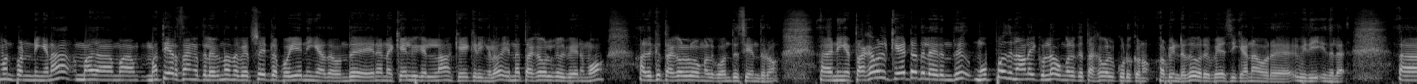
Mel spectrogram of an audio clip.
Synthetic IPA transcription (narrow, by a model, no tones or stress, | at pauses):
mɐnpɐɳːniːŋɡɐnːaː | mɐt̪ːɪɐɾɐsaːŋɡɐt̪ːɪlɪɾɯnd̪ɯɐnd̪ɐʋɛbsɐɪʈ̬ːlɐpoːjeniːŋɡɐːðɐʋɐnd̪ɯɛnːɛnːɐkeːɭʋɪɣɐɭɛlːãːkeːʈ̚kːɪɾiːŋɡɐɭoːɛnːɐt̪ɐɣɐʋɐɭɣɐɭʋeːnɯmoːɐðɯk̬ːɯt̪ɐɣɐʋɐɭɣɐʊŋɡɐɭɯkːɯʋɐnd̪ɯseːɾnd̪ɯɽʊ̃niːŋɡɐt̪ɐɣɐʋɐɭk̬eːʈːɐðɯlɪɾɯnd̪ɯmʊpːɐðɯnaːlɐɪk̬ːɯɭːɐʊŋɡɐɭɯkːɯt̪ɐɣɐʋɐɭkɔɽɯkːɐɳʊ̃ɐpːɐɽɪnrɐðɯɔɾɯpeːsɪk̬ʲːaːnɐɔɾɯʋɪðiɪðɪlɐ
